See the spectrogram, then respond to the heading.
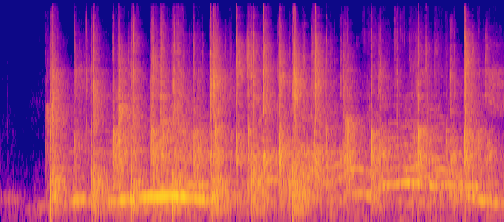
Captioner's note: applause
